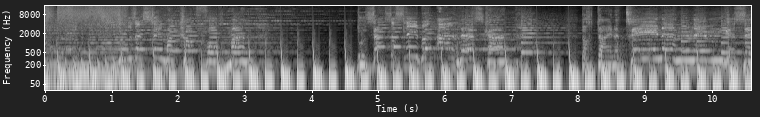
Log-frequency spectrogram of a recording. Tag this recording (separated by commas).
Disco, Music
